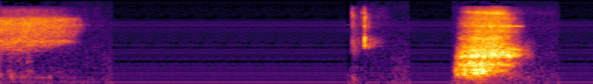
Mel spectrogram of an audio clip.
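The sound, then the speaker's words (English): Audible breathing with no talking, as a breathing exercise in through the nose and out through the mouth: a breathy exhale, a pause, a short sharp intake of air, then another long airy breath out. “Breathe in the nose and out the mouth.”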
